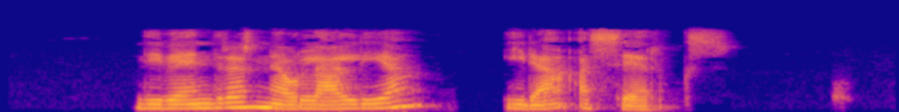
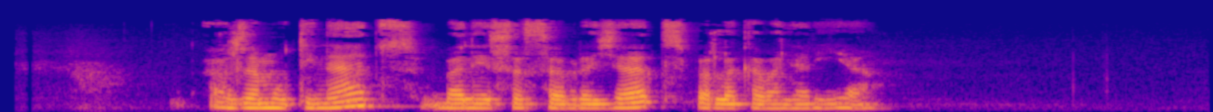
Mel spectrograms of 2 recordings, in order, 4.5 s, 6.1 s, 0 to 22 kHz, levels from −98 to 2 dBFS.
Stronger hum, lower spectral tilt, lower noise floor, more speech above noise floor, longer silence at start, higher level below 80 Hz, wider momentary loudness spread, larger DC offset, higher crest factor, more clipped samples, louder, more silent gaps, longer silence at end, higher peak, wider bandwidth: neither; about the same, -5.5 dB/octave vs -5.5 dB/octave; first, -77 dBFS vs -70 dBFS; first, 60 dB vs 49 dB; second, 0.7 s vs 1.05 s; first, -56 dBFS vs -68 dBFS; first, 17 LU vs 8 LU; neither; about the same, 18 dB vs 20 dB; neither; first, -18 LUFS vs -22 LUFS; neither; second, 0.3 s vs 1.7 s; about the same, -2 dBFS vs -4 dBFS; second, 7.8 kHz vs 11 kHz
